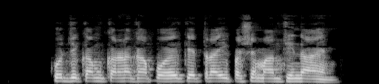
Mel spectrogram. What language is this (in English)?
Sindhi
